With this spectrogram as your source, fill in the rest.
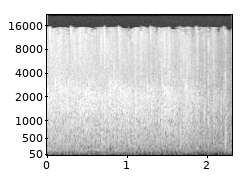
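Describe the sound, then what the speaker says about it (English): A steady round of applause from a crowd, dense and continuous, holding strong for a couple of seconds before tapering slightly. "Ed gets a round of applause."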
